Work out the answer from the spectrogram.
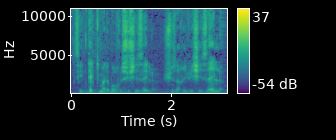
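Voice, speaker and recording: A man's voice: lowish voice, fast. Congolese-accented man storytelling over background noise. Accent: Congolese French. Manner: emphatic, repetitive, addressing listeners as buddies. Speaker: vlogger telling his own story. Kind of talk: casual personal storytelling to camera. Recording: clearly noisy ambient background.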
